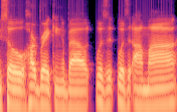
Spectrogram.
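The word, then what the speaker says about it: 엄마: And there's something so heartbreaking about, was it Amma? How would you pronounce that? AMMA? Is the stress on the end, or like for mother? Oh, it's Omma. Oma. Yeah, the stress is on the first syllable.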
